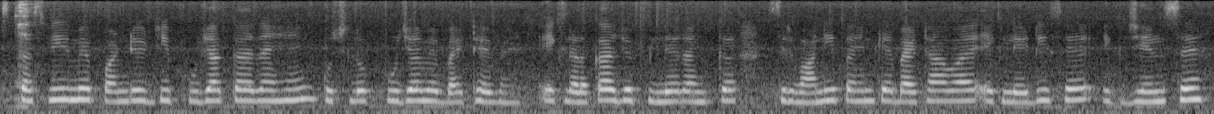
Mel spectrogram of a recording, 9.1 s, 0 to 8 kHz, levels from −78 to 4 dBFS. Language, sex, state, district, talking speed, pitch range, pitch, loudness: Hindi, female, Bihar, Kishanganj, 215 wpm, 230-255 Hz, 245 Hz, -20 LUFS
